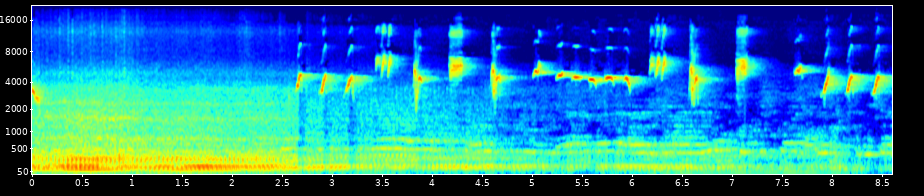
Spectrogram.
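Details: Long-tailed shrike song played as a lure to get silent shrikes singing: after about two and a half seconds of low rumbling hum, a lively run of sharp, high chirps and short clipped notes comes in quick irregular bursts.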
